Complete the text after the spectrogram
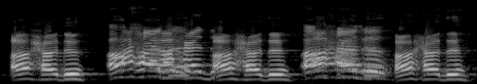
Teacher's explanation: اب پیارے بچوں آپ کو یہ یاد ہوگا کہ پچھلے پروگرام میں ہم نے آپ کو بتایا تھا کہ دال حروف قلقلہ میں سے ہے، یعنی ان حروف میں سے ہے کہ اگر وہ ساکن ہو تو ان کی ادائیگی کرتے وقت آواز لوٹتی ہوئی محسوس ہوتی ہے. تو جب ہم دال کو ساکن کر دیں گے تو اس کی ادائیگی کرتے وقت آواز لوٹتی ہوئی محسوس ہوگی. یعنی اسے پڑھیں گے احد، احد، احد، احد، احد.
